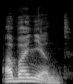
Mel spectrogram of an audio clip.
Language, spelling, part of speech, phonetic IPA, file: Russian, абонент, noun, [ɐbɐˈnʲent], Ru-абонент.ogg
- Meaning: subscriber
